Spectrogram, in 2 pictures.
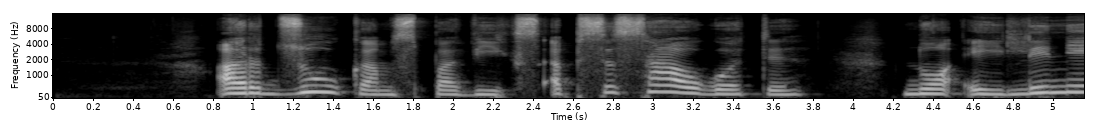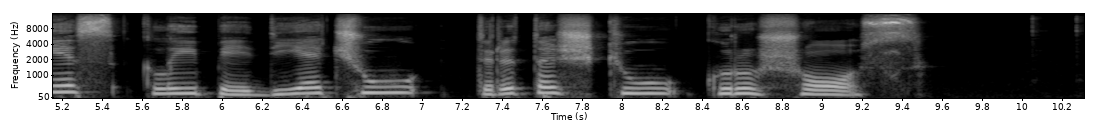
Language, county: Lithuanian, Klaipėda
